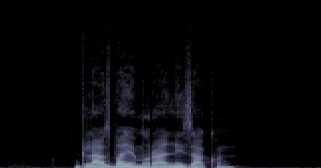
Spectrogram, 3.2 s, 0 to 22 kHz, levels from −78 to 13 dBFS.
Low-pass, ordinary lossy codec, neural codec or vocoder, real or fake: 19.8 kHz; none; autoencoder, 48 kHz, 32 numbers a frame, DAC-VAE, trained on Japanese speech; fake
